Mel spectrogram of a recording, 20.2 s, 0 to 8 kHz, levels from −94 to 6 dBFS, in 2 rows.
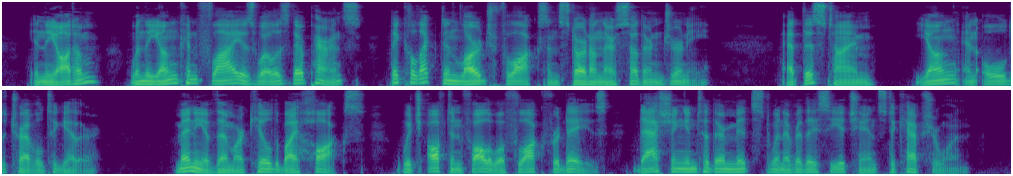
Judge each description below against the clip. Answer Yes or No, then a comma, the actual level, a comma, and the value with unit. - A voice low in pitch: Yes, very low, 95 Hz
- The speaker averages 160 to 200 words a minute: Yes, average, 170 wpm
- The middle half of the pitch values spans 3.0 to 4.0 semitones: Yes, average, 3.6 semitones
